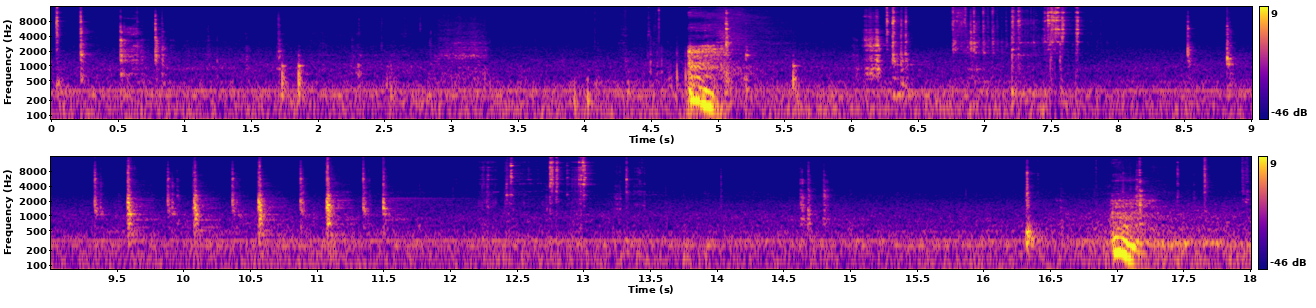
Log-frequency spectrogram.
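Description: Pliers and steel parts clicking and clinking as a motorcycle's throttle cable bracket and carburetor linkage are bent and adjusted by hand, with two short creaks that slide down in pitch, about five seconds in and near the end. A faint steady hum runs underneath.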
